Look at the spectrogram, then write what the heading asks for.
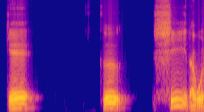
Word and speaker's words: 깨끗이: 원래 발음은 깨 끄시라고 이렇게 읽어야 되는 거죠.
